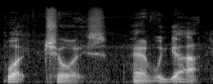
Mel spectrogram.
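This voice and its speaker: An actor playing a commanding outlaw gang leader of the old West in a video game, grandiose and given to rallying speeches. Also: male voice, sits low, slow pace, fairly bright tone, exaggerated voice. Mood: insistent, persuasive. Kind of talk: video game cutscene acting.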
